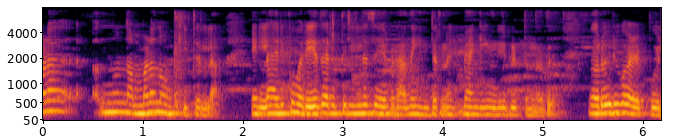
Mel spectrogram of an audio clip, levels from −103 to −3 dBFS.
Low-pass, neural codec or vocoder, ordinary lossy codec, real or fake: 7.2 kHz; none; none; real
